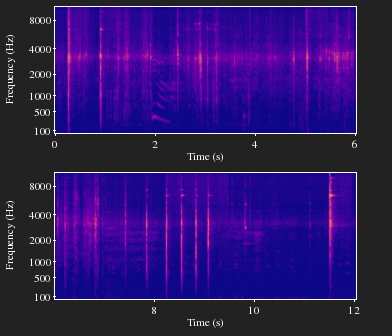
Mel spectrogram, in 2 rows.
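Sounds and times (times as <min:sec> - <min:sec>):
stones clinking together: 0:00.0 - 0:04.0, 0:04.8 - 0:10.0, 0:11.5 - 0:11.8
gritty scraping and crunching: 0:00.0 - 0:10.0.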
